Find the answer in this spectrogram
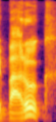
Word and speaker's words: Baruc: and how it sounded but traditionally it's um right in hebrew and there's a there's a hard h at the end and then when you say in the language it's like right yeah but in spanish it's actually baruch right mine because my name doesn't have an h yes so everyone always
